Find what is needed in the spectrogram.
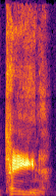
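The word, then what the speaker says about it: Caine: Kane is busily I like that Kane is spelled C A I N E, but he's called K A N E in the actual thing on the right.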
